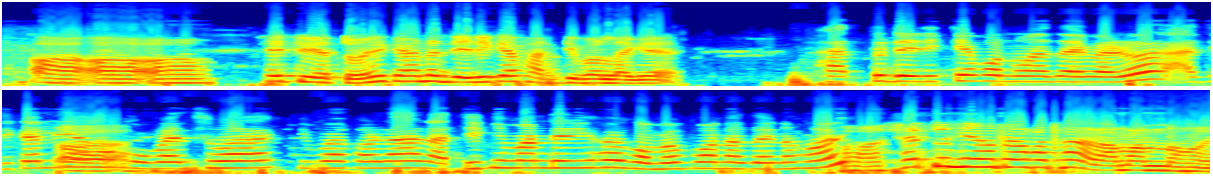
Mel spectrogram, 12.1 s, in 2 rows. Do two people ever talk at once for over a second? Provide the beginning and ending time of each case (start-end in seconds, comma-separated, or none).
none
